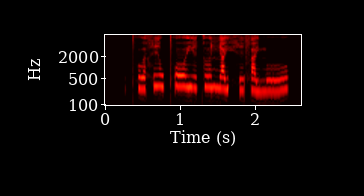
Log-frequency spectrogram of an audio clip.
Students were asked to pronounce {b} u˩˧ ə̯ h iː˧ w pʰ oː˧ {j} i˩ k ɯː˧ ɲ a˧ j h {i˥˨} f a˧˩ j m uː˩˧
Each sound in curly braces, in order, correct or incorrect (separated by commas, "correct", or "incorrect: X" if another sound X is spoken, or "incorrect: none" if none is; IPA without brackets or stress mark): incorrect: pʰ, correct, incorrect: i˩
